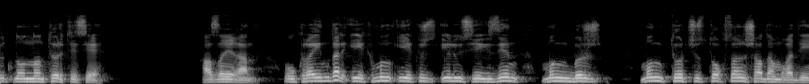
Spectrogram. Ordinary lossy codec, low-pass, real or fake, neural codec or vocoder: none; none; real; none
